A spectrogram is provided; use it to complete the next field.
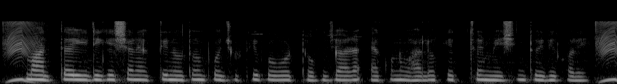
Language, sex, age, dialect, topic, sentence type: Bengali, female, 18-24, Northern/Varendri, agriculture, statement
